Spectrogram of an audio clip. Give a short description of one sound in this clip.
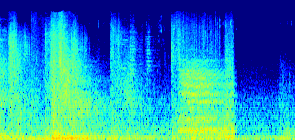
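Magic blasts and weapon clashes ring out in a fast fight.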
